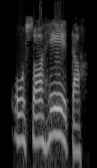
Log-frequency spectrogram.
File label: beans, mohawk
